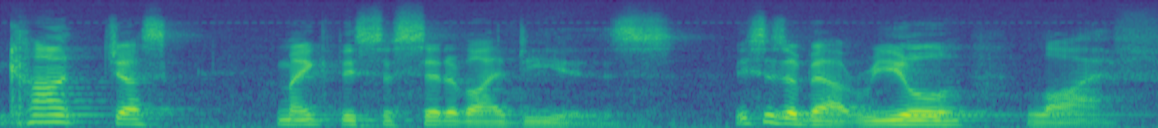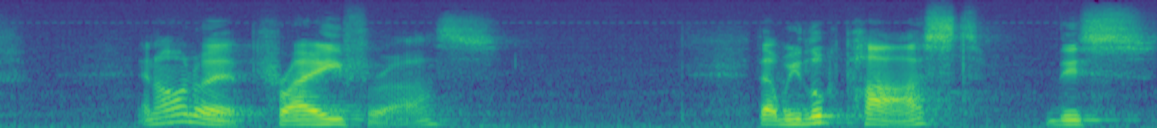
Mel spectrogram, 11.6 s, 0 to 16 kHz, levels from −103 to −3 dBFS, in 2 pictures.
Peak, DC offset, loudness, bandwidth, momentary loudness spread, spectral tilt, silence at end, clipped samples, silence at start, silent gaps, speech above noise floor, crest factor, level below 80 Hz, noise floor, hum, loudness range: -4 dBFS; under 0.1%; -26 LUFS; 16 kHz; 15 LU; -3.5 dB/octave; 0 s; under 0.1%; 0 s; none; 29 dB; 22 dB; -58 dBFS; -55 dBFS; none; 2 LU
